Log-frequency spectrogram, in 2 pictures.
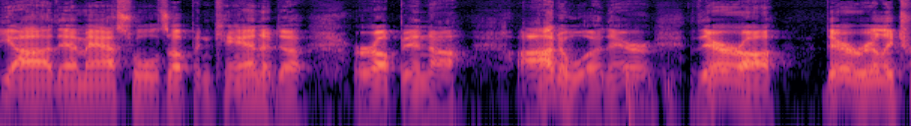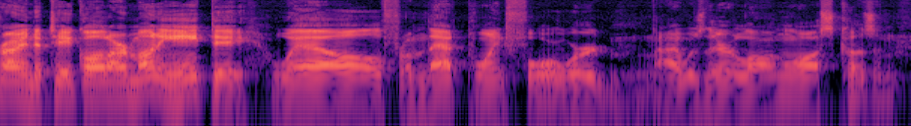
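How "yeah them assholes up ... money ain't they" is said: put-on Canadian accent, pitched up and loud. Replying to the biggest guy at the counter in his best Canadian accent. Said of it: "I pulled my best Canadian accent out".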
